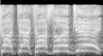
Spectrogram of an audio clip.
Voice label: US threat mg, battlechatter, english; localized english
